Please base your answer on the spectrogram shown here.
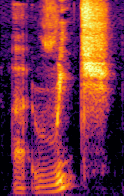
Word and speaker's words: rich: you have money okay so the first one reach you have to make sure your mouth goes this way reach so imagine you have something to pull your mouth and go out like that reach whereas the second one is a rich rich much shorter sound so reach and rich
